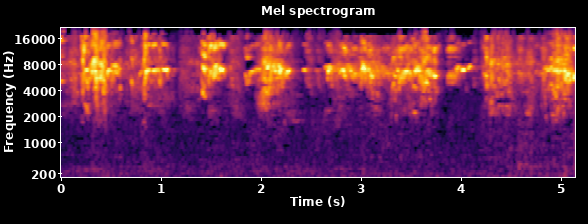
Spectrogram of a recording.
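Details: Blue-crowned hanging parrots housed in a single cage produce rapid, piercing high chirps in clustered bursts roughly every half second, a busy overlapping chorus.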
